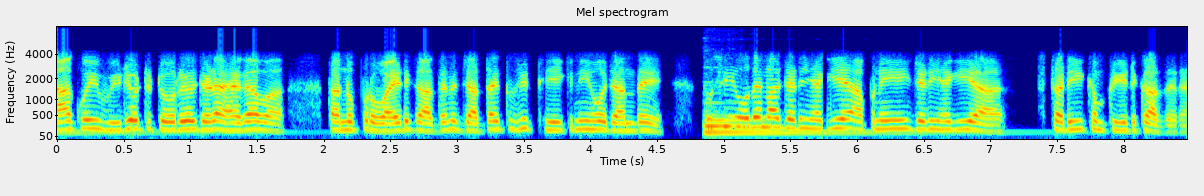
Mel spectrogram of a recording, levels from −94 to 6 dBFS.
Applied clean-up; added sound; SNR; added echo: none; Piano; 14 dB; none.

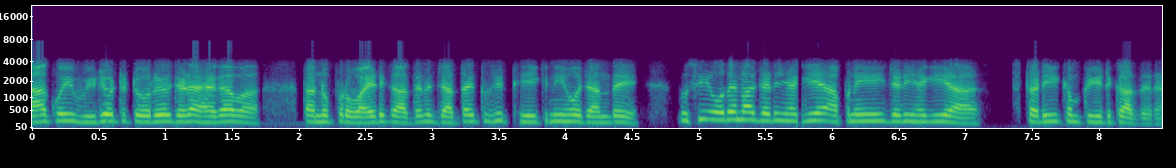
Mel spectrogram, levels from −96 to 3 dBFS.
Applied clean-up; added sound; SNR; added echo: neural mask model Resemble Enhance denoiser.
